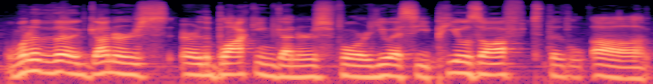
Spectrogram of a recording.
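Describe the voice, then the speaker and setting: A young man co-hosting a casual sports talk show, chatty and quick with game recaps. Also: mid-range voice, fairly even intonation, mellow. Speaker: co-host.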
